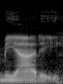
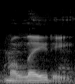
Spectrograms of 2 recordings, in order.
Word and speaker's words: Milady: I pronounced it Miyadi. I don't know. Miyadi sounds more like a Japanese sound, but who knows how it's pronounced? Oh no, sorry, Milady. Milady, maybe? Yeah, that's what I'm saying. That's not an I, it's an L.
